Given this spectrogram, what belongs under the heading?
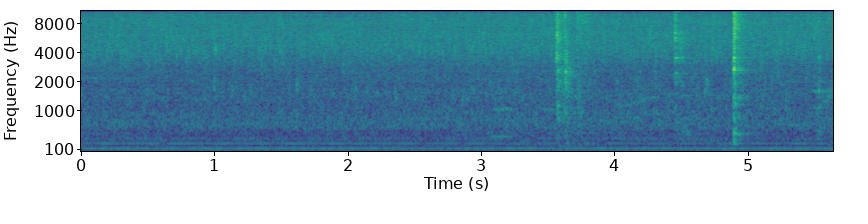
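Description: Ginger garlic paste frying in a little oil for mutton biryani gives a steady low sizzle with a constant hum beneath it, broken by a few short bright scrapes of stirring near the end.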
